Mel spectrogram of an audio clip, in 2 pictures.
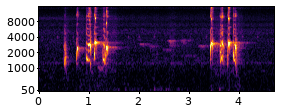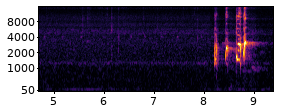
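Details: Decoy Streak-eared bulbul, used to lure wild birds and teach young or silent birds, repeats a brisk phrase of bubbly, slightly buzzy notes three times, roughly every three to four seconds, in otherwise quiet surroundings.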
